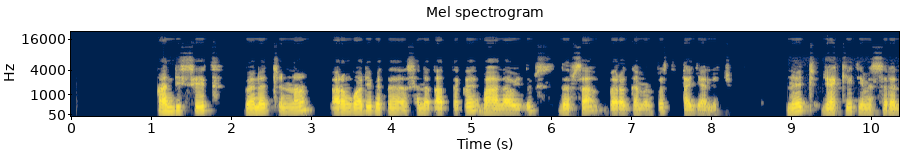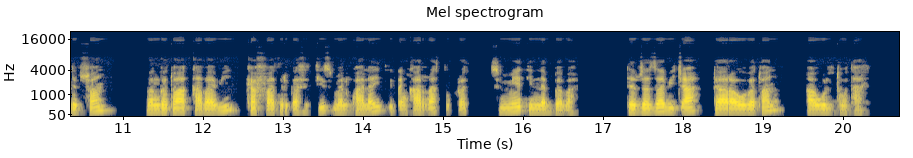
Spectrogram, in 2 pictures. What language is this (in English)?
Amharic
